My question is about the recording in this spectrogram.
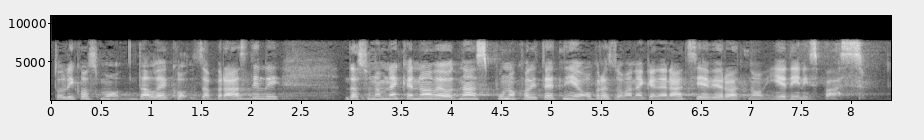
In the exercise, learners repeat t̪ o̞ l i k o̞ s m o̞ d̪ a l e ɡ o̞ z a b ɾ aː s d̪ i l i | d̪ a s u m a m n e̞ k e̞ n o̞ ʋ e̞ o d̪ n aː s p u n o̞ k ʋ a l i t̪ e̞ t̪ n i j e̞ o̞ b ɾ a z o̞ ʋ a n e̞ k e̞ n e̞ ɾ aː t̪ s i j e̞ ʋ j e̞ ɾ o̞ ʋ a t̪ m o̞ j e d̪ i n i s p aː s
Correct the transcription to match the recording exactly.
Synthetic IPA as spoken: t̪ o̞ l i k o̞ s m o̞ d̪ a l e k o̞ z a b ɾ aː z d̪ i l i | d̪ a s u n a m n e̞ k e̞ n o̞ ʋ e̞ o d̪ n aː s p u n o̞ k ʋ a l i t̪ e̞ t̪ n i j e̞ o̞ b ɾ a z o̞ ʋ a n e̞ ɡ e̞ n e̞ ɾ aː t̪ s i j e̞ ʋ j e̞ ɾ o̞ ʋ a t̪ n o̞ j e d̪ i n i s p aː s

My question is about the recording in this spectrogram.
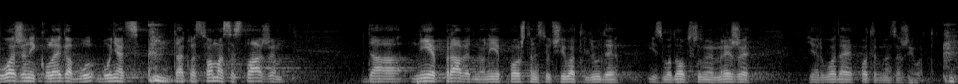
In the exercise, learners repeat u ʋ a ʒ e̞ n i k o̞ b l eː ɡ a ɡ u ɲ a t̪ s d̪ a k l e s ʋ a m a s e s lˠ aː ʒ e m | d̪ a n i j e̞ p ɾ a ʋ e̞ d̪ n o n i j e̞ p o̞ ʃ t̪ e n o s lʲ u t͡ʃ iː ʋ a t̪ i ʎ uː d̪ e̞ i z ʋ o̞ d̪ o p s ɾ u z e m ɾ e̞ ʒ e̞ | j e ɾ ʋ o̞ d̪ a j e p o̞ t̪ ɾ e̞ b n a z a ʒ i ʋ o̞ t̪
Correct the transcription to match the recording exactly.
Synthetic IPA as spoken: u ʋ a ʒ e̞ n i k o̞ l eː ɡ a b u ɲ a t̪ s d̪ a k l e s ʋ a m a s e s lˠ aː ʒ e m | d̪ a n i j e̞ p ɾ a ʋ e̞ d̪ n o n i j e̞ p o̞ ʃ t̪ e n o s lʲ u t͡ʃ iː ʋ a t̪ i ʎ uː d̪ e̞ i z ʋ o̞ d̪ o p s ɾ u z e m ɾ e̞ ʒ e̞ | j e ɾ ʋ o̞ d̪ a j e p o̞ t̪ ɾ e̞ b n a z a ʒ i ʋ o̞ t̪

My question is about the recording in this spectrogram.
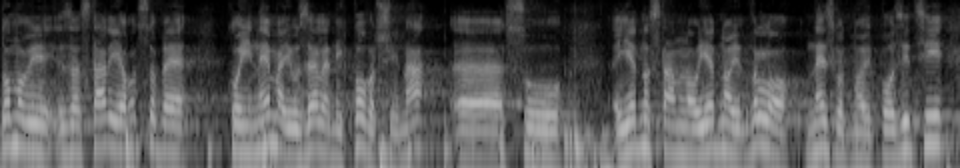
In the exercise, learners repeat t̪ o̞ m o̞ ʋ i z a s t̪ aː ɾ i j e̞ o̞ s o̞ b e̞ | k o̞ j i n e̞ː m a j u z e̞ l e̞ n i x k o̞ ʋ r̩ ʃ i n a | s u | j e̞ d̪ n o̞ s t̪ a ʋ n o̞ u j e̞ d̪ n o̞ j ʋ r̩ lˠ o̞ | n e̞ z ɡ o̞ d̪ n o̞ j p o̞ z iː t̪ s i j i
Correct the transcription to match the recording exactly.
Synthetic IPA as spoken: d̪ o̞ m o̞ ʋ i z a s t̪ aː ɾ i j e̞ o̞ s o̞ b e̞ | k o̞ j i n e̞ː m a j u z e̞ l e̞ n i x p o̞ ʋ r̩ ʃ i n a | s u | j e̞ d̪ n o̞ s t̪ a ʋ n o̞ u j e̞ d̪ n o̞ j ʋ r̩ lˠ o̞ | n e̞ z ɡ o̞ d̪ n o̞ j p o̞ z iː t̪ s i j i

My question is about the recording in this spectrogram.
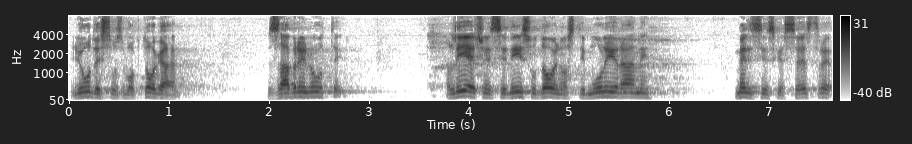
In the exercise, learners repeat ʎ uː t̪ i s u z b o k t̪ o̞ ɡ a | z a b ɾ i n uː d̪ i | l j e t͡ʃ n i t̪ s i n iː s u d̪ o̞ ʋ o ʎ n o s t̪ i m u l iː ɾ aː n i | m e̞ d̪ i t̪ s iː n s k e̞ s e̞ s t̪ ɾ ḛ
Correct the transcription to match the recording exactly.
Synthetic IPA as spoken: ʎ uː d̪ i s u z b o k t̪ o̞ ɡ a | z a b ɾ i n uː t̪ i | l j e t͡ʃ n i t̪ s i n iː s u d̪ o̞ ʋ o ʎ n o s t̪ i m u l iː ɾ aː n i | m e̞ d̪ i t̪ s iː n s k e̞ s e̞ s t̪ ɾ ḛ

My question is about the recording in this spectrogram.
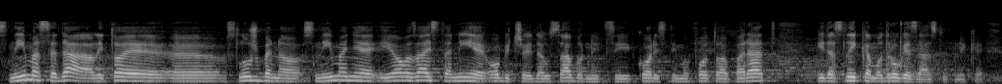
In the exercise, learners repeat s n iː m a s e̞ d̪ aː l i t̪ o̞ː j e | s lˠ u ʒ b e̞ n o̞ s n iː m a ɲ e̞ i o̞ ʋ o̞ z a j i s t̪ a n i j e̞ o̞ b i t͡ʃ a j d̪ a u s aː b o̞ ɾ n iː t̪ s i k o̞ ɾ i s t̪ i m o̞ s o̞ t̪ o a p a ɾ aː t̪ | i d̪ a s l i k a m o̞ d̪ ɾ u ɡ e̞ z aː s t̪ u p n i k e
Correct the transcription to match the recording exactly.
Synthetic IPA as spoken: s n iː m a s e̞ d̪ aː l i t̪ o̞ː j e | s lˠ u ʒ b e̞ n o̞ s n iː m a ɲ e̞ i o̞ ʋ o̞ z a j i s t̪ a n i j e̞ o̞ b i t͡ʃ a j d̪ a u s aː b o̞ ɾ n i t̪ s i k o̞ ɾ i s t̪ i m o̞ f o̞ t̪ o a p a ɾ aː t̪ | i d̪ a s l i k a m o̞ d̪ ɾ u ɡ e̞ z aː s t̪ u p n i k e

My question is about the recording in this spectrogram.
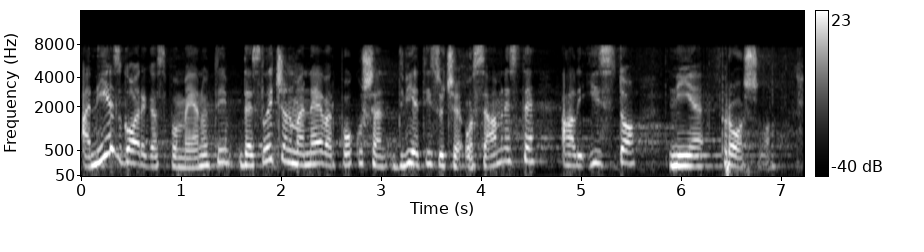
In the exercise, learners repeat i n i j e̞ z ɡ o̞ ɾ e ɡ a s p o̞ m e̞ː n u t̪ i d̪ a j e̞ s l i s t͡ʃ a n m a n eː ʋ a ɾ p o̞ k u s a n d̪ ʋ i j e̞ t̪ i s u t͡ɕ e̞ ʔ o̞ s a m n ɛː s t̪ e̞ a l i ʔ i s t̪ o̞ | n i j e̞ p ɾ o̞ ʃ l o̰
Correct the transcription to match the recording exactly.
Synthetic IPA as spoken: a n i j e̞ z ɡ o̞ ɾ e ɡ a s p o̞ m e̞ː n u t̪ i d̪ a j e̞ s l i t͡ʃ a n m a n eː ʋ a ɾ p o̞ k u ʃ a n d̪ ʋ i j e̞ t̪ i s u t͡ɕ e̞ ʔ o̞ s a m n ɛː s t̪ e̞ a l i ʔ i s t̪ o̞ | n i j e̞ p ɾ o̞ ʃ l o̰

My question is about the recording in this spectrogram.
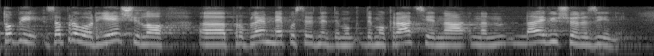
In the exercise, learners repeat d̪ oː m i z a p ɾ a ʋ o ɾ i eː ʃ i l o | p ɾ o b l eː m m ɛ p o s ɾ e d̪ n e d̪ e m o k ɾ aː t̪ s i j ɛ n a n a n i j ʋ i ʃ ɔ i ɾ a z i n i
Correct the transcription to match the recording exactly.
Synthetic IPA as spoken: t̪ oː b i z a p ɾ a ʋ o ɾ j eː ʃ i l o | p ɾ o b l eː m n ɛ p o s ɾ e d̪ n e d̪ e m o k ɾ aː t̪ s i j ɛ n a n a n a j ʋ i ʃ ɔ j ɾ a z i n i

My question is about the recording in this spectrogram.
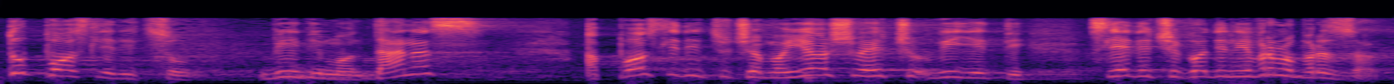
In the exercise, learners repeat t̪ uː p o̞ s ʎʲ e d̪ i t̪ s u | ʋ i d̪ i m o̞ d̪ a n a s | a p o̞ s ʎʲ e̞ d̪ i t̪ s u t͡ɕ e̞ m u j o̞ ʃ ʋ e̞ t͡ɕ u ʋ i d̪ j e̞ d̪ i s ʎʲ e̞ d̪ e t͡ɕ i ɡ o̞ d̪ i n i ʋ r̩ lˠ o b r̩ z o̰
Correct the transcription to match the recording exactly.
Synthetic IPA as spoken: t̪ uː p o̞ s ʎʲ e d̪ i t̪ s u | ʋ i d̪ i m o̞ d̪ a n a s | a p o̞ s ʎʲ e̞ d̪ i t̪ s u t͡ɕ e̞ m o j o̞ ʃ ʋ e̞ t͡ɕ u ʋ i d̪ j e̞ t̪ i s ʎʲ e̞ d̪ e t͡ɕ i ɡ o̞ d̪ i n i ʋ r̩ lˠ o b r̩ z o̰

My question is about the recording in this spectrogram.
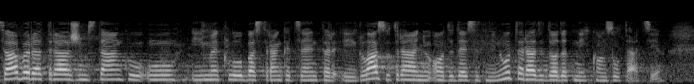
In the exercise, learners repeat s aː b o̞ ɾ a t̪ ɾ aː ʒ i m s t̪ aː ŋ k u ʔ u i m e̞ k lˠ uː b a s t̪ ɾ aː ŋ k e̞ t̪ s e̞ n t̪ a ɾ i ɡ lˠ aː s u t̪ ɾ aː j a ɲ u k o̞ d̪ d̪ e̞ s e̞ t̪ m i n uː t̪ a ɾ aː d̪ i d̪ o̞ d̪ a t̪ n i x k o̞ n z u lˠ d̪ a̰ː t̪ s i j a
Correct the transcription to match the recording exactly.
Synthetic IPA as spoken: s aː b o̞ ɾ a t̪ ɾ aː ʒ i m s t̪ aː ŋ k u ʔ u i m e̞ k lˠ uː b a s t̪ ɾ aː ŋ k e̞ t̪ s e̞ n t̪ a ɾ i ɡ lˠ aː s u t̪ ɾ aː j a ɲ u ʔ o̞ d̪ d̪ e̞ s e̞ t̪ m i n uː t̪ a ɾ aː d̪ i d̪ o̞ d̪ a t̪ n i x k o̞ n z u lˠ t̪ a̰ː t̪ s i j a

